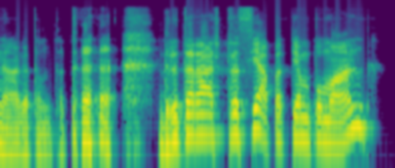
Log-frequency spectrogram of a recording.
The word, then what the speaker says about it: धृतराष्ट्र: धार्तराष्ट्रः पुनः वदतु धार्तराष्ट्रः धृतराष्ट्रः अत्र धृतराष्ट्र इति प्रातिपदिकम् अत्र धृत् इति न करणीयं धृत् इति हलन्तं नास्ति किल धृतराष्ट्र इत्येव पठितव्यं संस्कृते धृतराष्ट्र सम्यक् धृतराष्ट्रस्य अपत्यं पुमान् कौरवः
